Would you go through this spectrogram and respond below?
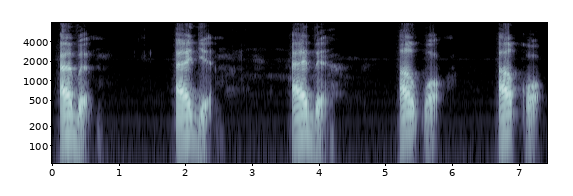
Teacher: huruf-huruf ini semua adalah huruf-huruf yang kalau harokatnya sukun itu menjadi mantul ya. Huruf ba yang sukun menjadi mantul, huruf jim yang sukun menjadi mantul, huruf dal, huruf to, huruf kof. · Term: qalqalah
